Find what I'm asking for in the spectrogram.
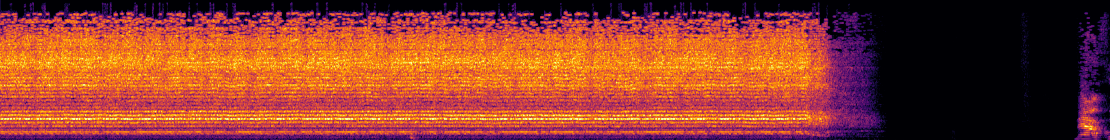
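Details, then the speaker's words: Dodge/Chrysler automatic transmission; steady high dry whirring whine holds level about eight seconds then cuts off; when cold all gears work about a minute then are lost; transmission fault suspected, not confirmed. "long story short that dry worrying sound and the other symptom is is you can let a car sit if it's cold you've got all your gears for about a minute and then they're just gone"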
